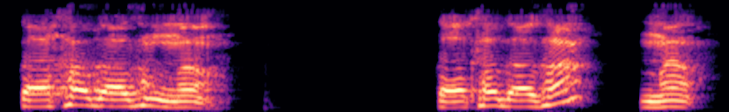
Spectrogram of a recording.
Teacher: इन सब का उच्चारण होता है कंठ से। ये सभी शब्द कंठ से निकलते हैं।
